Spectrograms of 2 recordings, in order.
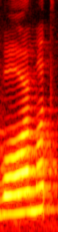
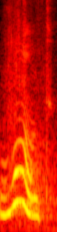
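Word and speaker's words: warmth: हम वॉर मत तो नहीं कहेंगे, वी प्रोनाउंस इट वार्मथ। तो यहाँ पर इसका आर उतना स्ट्रेस्ड नहीं है जितना कि यहाँ पर हम इसको क्लियर प्रोनाउंस कर रहे हैं।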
